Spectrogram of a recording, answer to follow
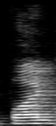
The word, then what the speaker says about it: fight: FIGHT, इसको क्या बोलेंगे? फाइट।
